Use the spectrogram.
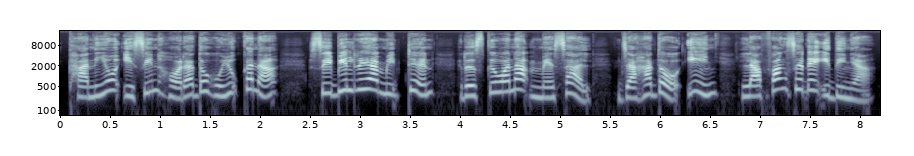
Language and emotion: Santali, happy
